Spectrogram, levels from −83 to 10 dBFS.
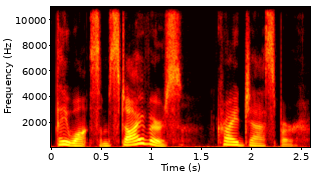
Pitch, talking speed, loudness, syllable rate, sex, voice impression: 205 Hz, 140 wpm, -16 LUFS, 3.9 syllables/s, female, feminine, adult-like, slightly tensed, powerful, slightly soft, clear, fluent, intellectual, friendly, elegant, lively, sharp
